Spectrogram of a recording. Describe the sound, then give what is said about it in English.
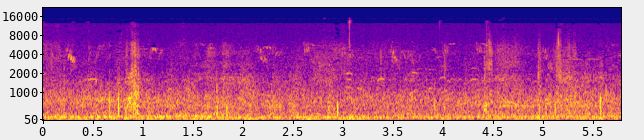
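Several V-shaped flocks of Canada geese honk intermittently overhead as they fly, their calls scattered over a steady outdoor background noise, with no talking. “Several V's of geese.”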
